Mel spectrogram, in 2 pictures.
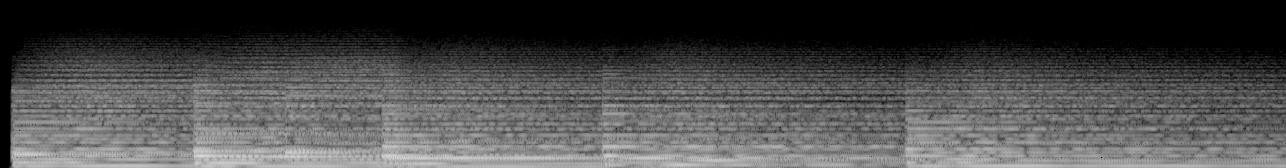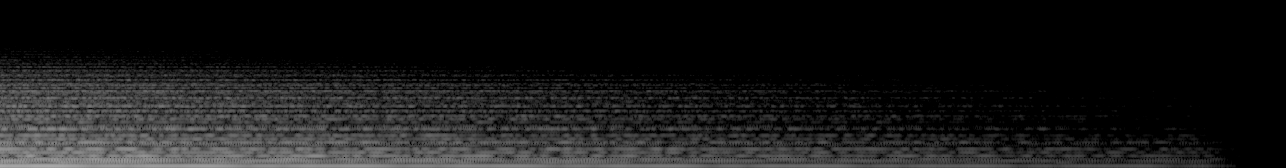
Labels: Is a piano playing?
yes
